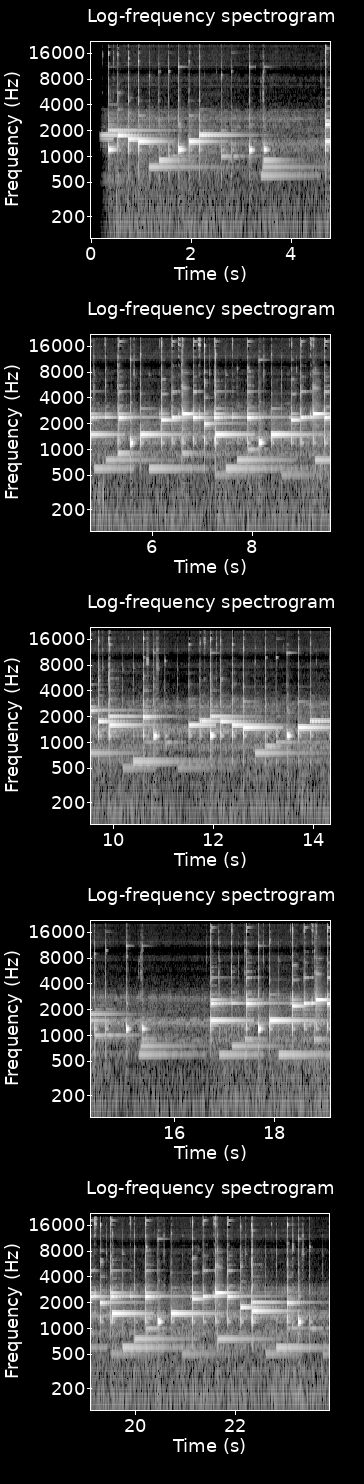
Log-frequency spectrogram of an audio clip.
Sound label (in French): mélodie boite à musique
